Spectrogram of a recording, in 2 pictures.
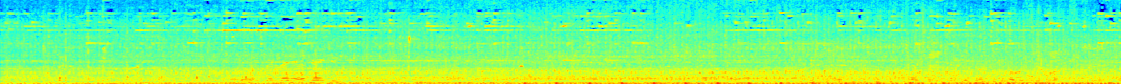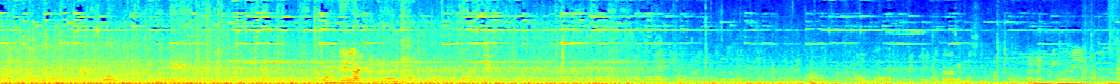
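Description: A crowd of people chatter outdoors as they walk.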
